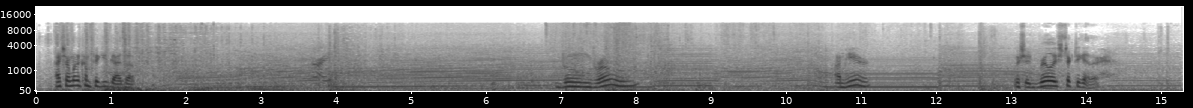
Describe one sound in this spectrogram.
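A car engine hums steadily as a car drives over rough ground.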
